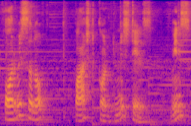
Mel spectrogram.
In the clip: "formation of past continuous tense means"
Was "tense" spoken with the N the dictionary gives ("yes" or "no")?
no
